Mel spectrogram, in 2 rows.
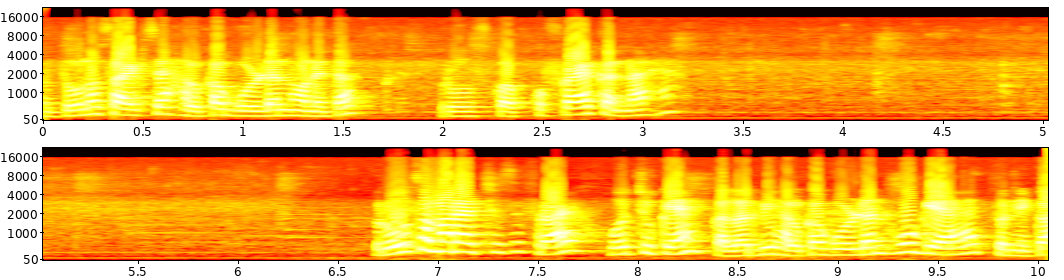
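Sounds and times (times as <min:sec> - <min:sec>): food sizzling in hot oil: 0:00.0 - 0:07.0.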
